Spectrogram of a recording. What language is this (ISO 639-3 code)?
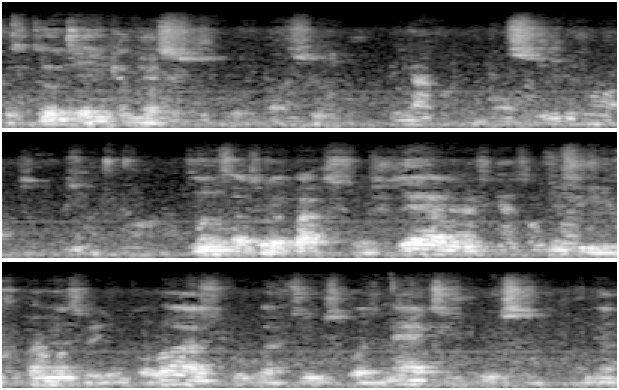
por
